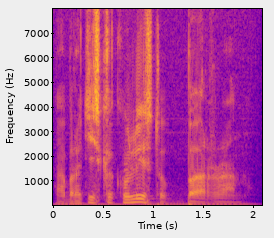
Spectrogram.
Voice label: friendly fire, Russian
